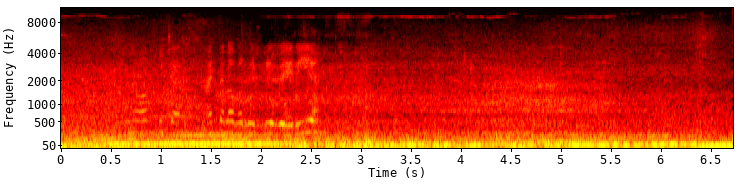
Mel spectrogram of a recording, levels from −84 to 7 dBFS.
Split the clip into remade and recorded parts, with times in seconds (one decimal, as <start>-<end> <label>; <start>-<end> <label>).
0.0-2.0 recorded; 2.0-3.1 remade; 3.1-6.7 recorded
